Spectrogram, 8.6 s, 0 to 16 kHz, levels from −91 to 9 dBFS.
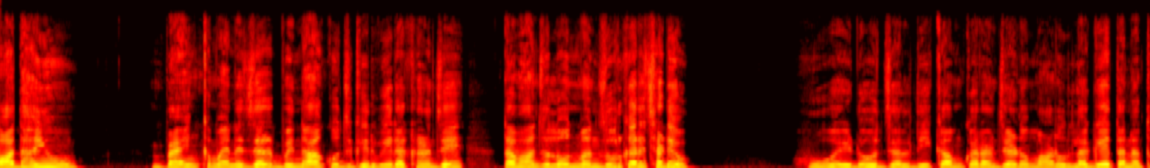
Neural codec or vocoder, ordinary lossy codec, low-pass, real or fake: none; none; 14.4 kHz; real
